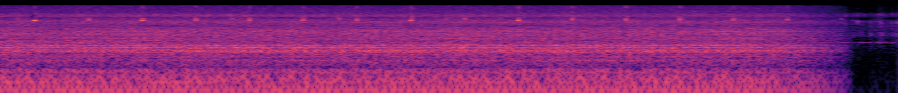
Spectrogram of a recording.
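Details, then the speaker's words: Ford Mustang engine running: steady dry rushing with a light tick about four times a second from an accessory pulley whose bearing, though spinning, is completely dry with no grease. "nope this is completely dry the bearings in here have no grease"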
